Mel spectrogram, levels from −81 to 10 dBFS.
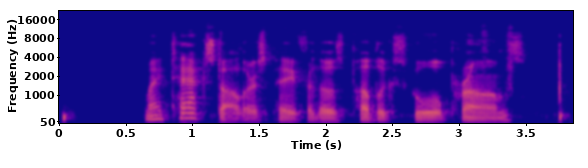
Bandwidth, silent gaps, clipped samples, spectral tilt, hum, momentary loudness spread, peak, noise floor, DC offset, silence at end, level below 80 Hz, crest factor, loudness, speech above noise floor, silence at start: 13 kHz; none; under 0.1%; -3 dB/octave; none; 10 LU; -12 dBFS; under -90 dBFS; under 0.1%; 0.05 s; -78 dBFS; 24 dB; -34 LUFS; over 56 dB; 0.05 s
